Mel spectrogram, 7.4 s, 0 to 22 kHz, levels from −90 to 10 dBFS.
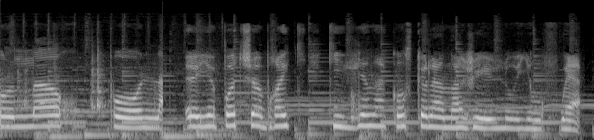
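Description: At 2.02 s there is a single brief glitch caused by damaged data in a compressed stream. At that point the encoded bitstream contains corrupted bytes, so the decoder cannot parse the affected frame. It loses synchronisation and has to search forward for the next valid frame header before decoding resumes. The result is a short, abrupt chirp or blip that interrupts the audio for a moment, after which playback continues from the next intact frame.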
